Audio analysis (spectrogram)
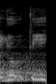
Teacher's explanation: حمزہ ساکنہ ہے، واو کی شکل میں جھٹکا لگے گا۔ تی میں یا مدہ ہے ایک الف کے برابر کھینچیں گے۔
